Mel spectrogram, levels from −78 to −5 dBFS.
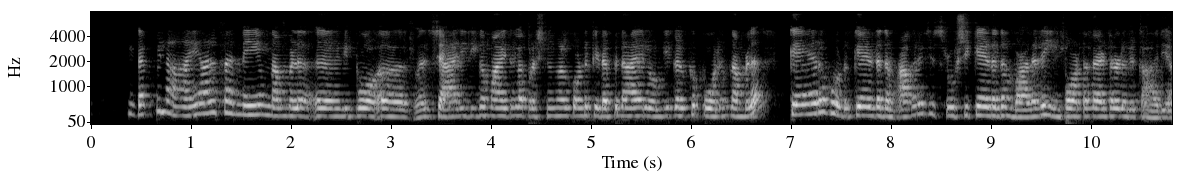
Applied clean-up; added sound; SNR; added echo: neural mask model DeepFilterNet 3.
